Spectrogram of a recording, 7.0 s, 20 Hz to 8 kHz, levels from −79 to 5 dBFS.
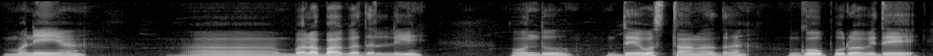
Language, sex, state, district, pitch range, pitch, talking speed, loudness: Kannada, male, Karnataka, Koppal, 130-155 Hz, 135 Hz, 50 wpm, -19 LUFS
